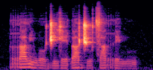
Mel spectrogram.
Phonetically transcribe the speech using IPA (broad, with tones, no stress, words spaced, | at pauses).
ra˦lĩ˨ woː˨d͡ʒĩ˨ɣeː˨ ɗaː˦d͡ʒuː˨t͡sa˦ re˨ŋu˨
